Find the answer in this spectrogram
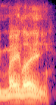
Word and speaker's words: melee: that mealy melee um why is it melee i don't know it's really melee oh gwen said it's french okay i don't know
